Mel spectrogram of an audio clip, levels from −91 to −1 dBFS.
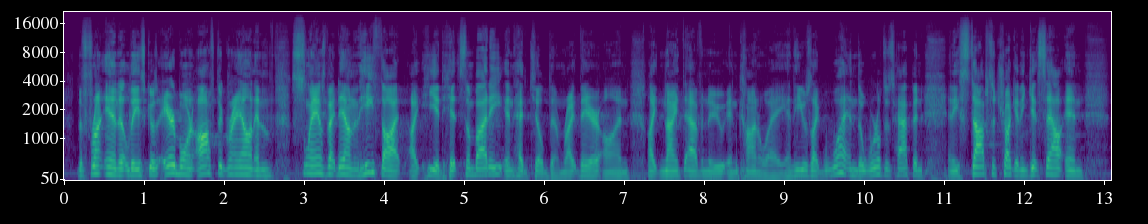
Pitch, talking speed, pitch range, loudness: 140 Hz, 245 wpm, 120-160 Hz, -35 LUFS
